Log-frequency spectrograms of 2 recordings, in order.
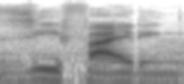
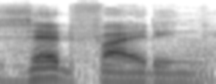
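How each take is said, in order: First: Z is said the American way, as zee. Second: Z is said the British way, as zed.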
